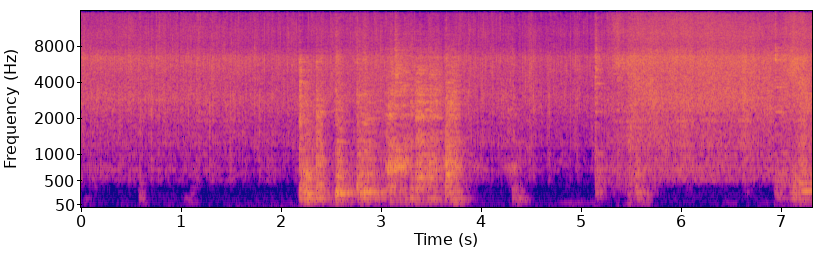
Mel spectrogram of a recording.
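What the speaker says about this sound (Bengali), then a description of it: "এইবার নাড়তে থাকবেন" Chow mein is stirred in a frying pan over a steady hiss and sizzle, with bursts of tossing and scraping rising and falling in two rounds, close and loud.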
